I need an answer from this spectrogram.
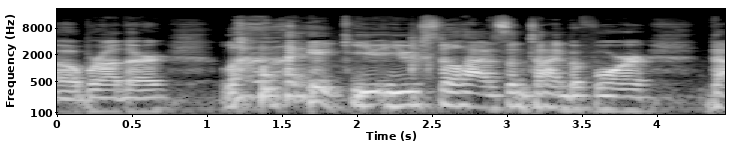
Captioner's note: laughing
